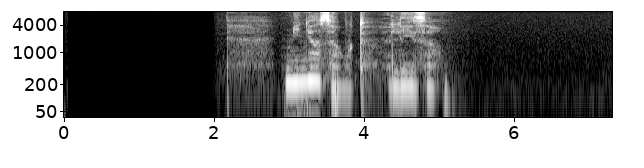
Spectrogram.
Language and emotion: Russian, sad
